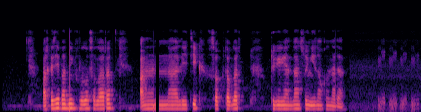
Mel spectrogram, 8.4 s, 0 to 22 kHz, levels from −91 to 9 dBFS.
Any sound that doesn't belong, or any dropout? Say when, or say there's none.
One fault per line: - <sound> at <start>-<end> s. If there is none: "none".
- dropout at 3.1-3.2 s
- laugh at 7.5-8.4 s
